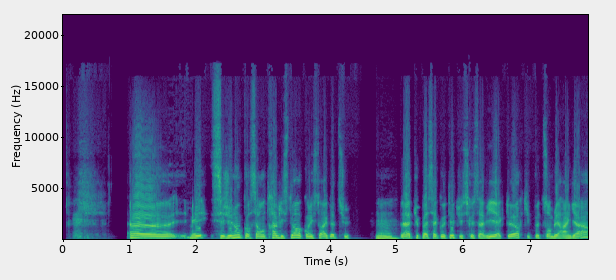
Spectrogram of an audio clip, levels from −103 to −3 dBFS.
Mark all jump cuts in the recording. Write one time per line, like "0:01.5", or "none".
0:04.0
0:06.1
